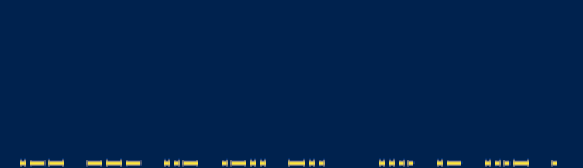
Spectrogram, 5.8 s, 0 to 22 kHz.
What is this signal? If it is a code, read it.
Morse code, heard as a keyed tone, about 25 wpm, spaced as for 20 wpm, 700 Hz. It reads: WOULD HAVE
